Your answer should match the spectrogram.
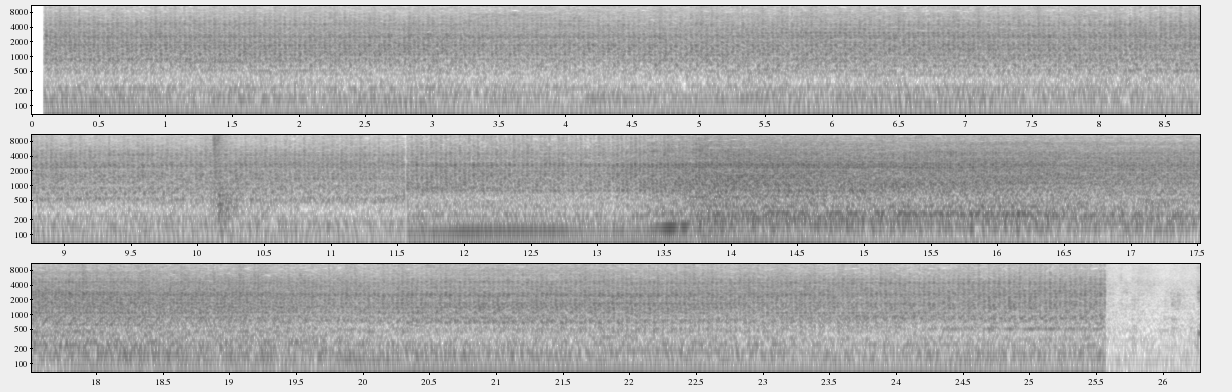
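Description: Forklift engine running steadily while it lifts a heavy crate into a shipping container. It gets louder about halfway through and cuts off just before the end.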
